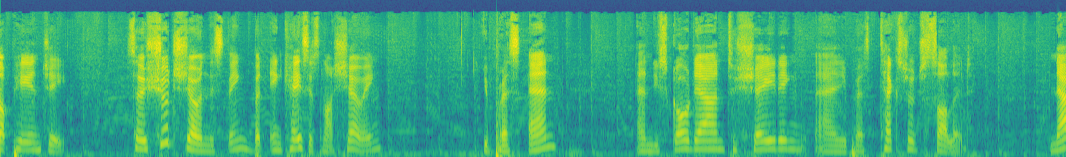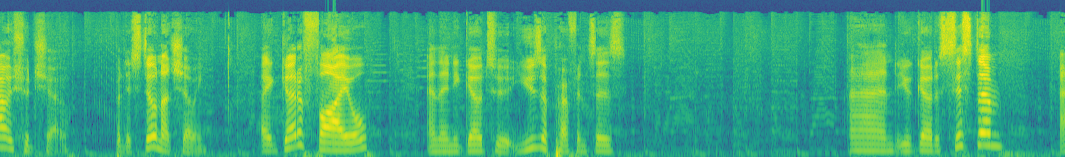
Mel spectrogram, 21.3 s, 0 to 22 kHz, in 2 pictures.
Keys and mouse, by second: 0.0-1.7 drag, 0.8 middle click, 1.7-4.8 middle drag, 4.8 n, 5.6-6.4 middle drag, 7.4-10.4 drag, 9.7 n, 10.4-12.8 middle drag, 12.8-14.6 drag.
